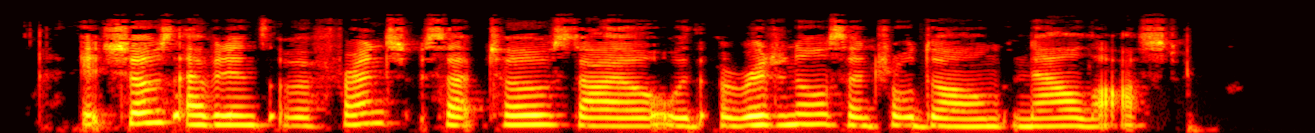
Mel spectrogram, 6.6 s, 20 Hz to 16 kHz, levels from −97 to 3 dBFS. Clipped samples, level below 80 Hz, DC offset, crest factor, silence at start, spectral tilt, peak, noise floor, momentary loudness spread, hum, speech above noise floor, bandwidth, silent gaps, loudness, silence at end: under 0.1%; -68 dBFS; under 0.1%; 18 dB; 0.4 s; -3 dB/octave; -2 dBFS; -71 dBFS; 7 LU; none; 50 dB; 9.6 kHz; none; -20 LUFS; 0.6 s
